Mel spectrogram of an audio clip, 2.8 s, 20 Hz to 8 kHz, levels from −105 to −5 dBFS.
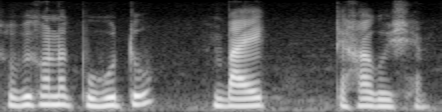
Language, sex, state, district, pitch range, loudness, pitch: Assamese, female, Assam, Kamrup Metropolitan, 190-220 Hz, -18 LUFS, 200 Hz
